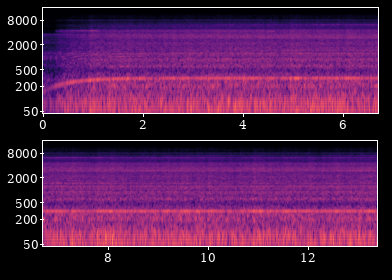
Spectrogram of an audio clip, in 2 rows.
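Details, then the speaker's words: Compaq DeskPro 286e at power-on, microphone aimed right at the computer: motor spins up in about a second to a steady hum with an even, loud airy rush; no rattles, fan and hard drive running smoothly. "And I'm going to turn it on for you to hear on the podcast just how smooth this thing operates."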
